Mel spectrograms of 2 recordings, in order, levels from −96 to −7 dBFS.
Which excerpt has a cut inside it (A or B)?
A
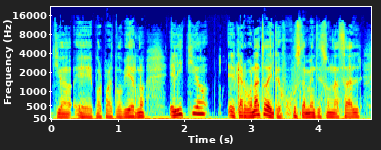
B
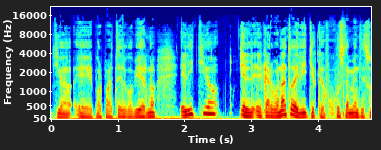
A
